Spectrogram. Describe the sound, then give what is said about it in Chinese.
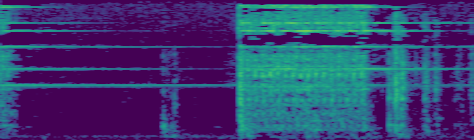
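After a quiet, faintly humming start, an old-style telephone bell bursts into a loud, rattling ring that continues to the end, with no voices; the telephone is ringing again after ten o'clock at night. “那电话铃又响了起来。”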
